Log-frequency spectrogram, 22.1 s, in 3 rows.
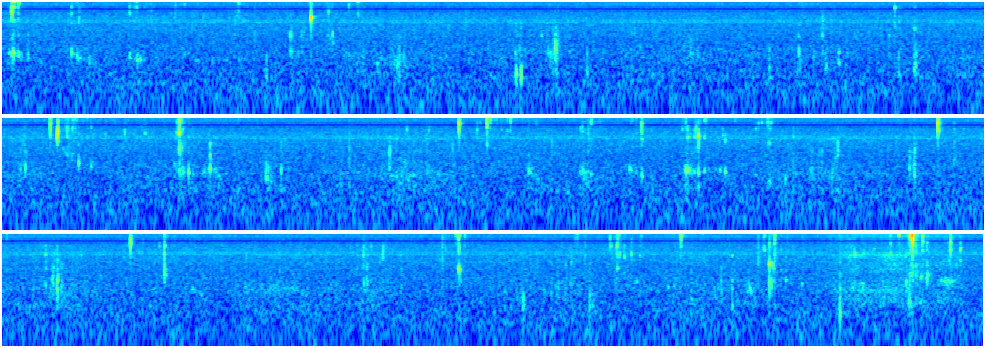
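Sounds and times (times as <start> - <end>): faint steady hiss: 0.0 - 22.0
wet mouth chewing clicks: 7.7 - 8.0, 8.6 - 9.5.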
